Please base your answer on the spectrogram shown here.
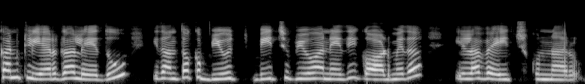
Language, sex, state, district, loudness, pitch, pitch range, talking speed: Telugu, female, Andhra Pradesh, Visakhapatnam, -13 LUFS, 260 Hz, 240-295 Hz, 145 wpm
